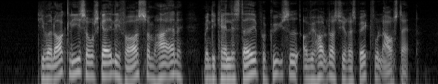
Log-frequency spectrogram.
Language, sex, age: Danish, male, 23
